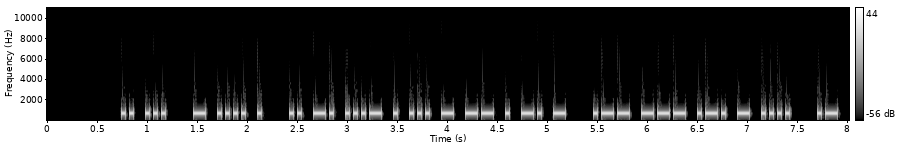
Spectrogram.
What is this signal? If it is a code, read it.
Morse code, heard as a keyed tone, about 32 wpm, 700 Hz. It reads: IS THE INVESTMENT WORTH A
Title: Sentences from Top 1000 Words - Review Part 4 - 30wpm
